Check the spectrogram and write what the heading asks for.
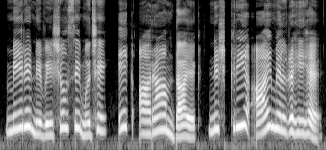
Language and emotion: Hindi, happy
